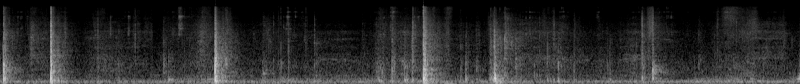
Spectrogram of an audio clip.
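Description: Boxing gloves smacking against a blocking guard as punches are thrown and caught: about five sharp, separate thuds at an uneven pace.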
